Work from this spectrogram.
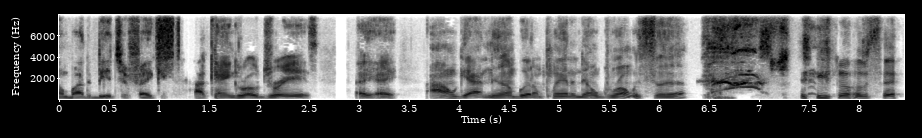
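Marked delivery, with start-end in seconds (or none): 6.3-7.5 high squealing laugh. Real, not acted. Laughing at own dreads joke.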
